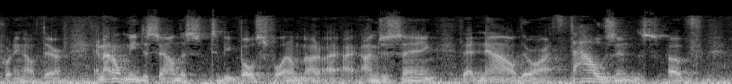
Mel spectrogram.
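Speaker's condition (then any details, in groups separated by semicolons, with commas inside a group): No condition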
